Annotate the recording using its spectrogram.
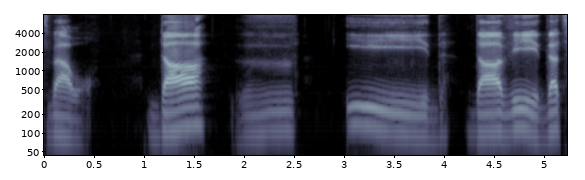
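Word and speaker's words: דוד: the Kira code is it's vowel da eed dahveed that's how David is spelled in Hebrew dahveed this is also a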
